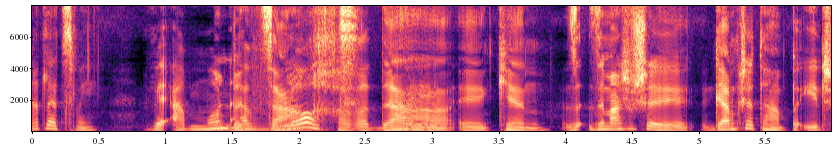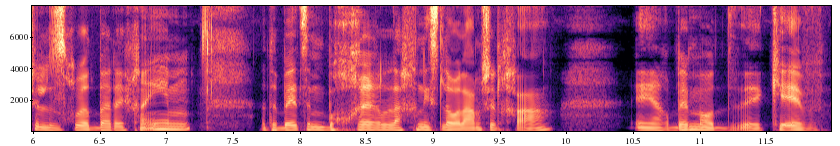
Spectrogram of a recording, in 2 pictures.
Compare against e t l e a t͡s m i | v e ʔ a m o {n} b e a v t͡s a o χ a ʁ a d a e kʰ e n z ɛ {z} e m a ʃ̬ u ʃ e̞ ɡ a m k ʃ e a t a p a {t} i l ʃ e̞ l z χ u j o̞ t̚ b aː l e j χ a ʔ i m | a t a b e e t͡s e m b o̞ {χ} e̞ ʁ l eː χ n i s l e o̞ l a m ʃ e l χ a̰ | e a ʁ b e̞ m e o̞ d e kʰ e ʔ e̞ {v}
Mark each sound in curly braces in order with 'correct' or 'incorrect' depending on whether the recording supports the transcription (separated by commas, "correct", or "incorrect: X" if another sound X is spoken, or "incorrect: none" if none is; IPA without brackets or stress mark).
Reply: correct, correct, incorrect: ʔ, correct, correct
